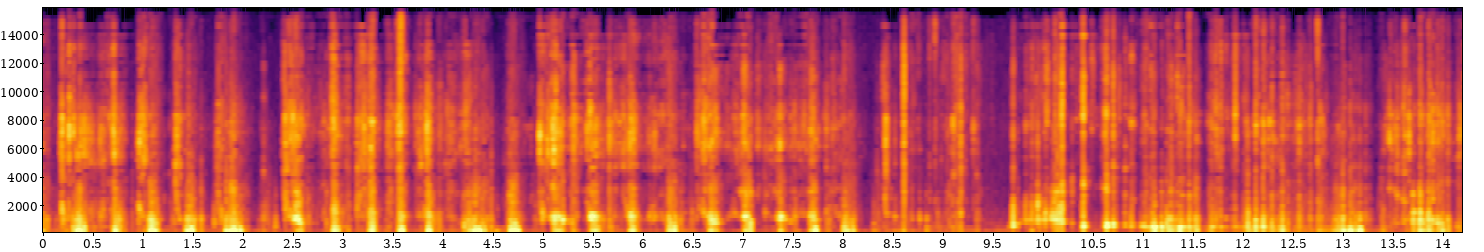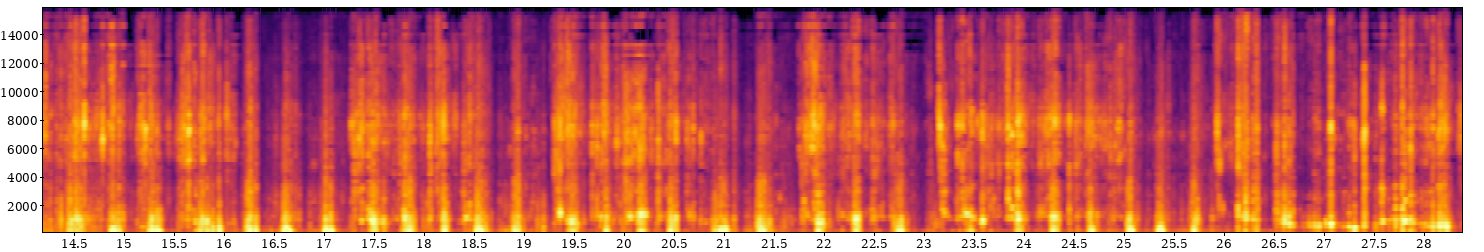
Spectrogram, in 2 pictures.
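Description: Hard ice cubes being bitten and chewed, a fast, continuous run of sharp crunches and crackles with brief pauses.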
